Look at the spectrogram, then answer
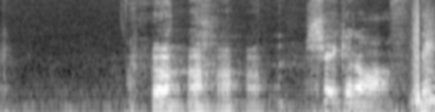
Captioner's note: laughs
